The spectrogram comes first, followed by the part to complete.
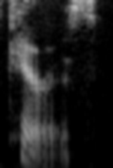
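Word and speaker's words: Karis: so this is baby charis k-a-r-i-s i was like am i saying it right i even googled it and did the whole say this name for me it's charis so i don't know like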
